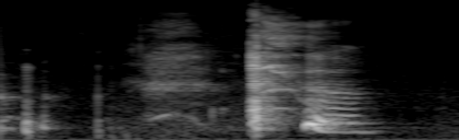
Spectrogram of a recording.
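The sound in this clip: A cough blamed on dust in a room: two quick, fairly faint bursts close together, after a few small clicks.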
